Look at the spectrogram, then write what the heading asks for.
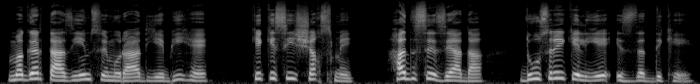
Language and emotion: Urdu, neutral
